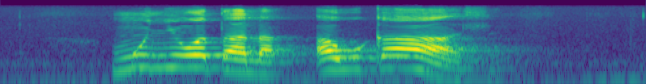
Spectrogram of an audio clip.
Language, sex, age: Tsonga, male, 19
